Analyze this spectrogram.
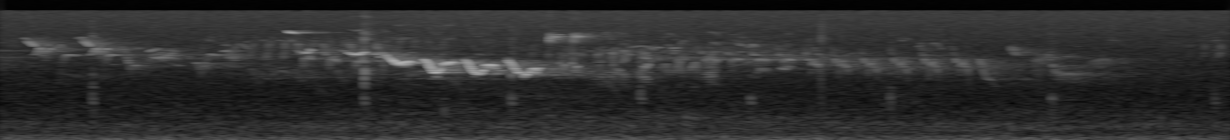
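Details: Birds just back in April, singing in forest and meadows beside a spring river: one brighter twittering phrase in the middle amid faint scattered chirps from others, low rushing sound underneath.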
